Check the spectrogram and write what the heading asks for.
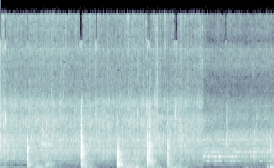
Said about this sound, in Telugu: చిన్న సైజు ఆనియన్ అండి, ఉల్లిగడ్డ ముక్కలు పొడవుగా కట్ చేసి వేసుకోవాలి.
